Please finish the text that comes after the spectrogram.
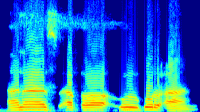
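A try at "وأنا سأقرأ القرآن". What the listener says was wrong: Nah, nampaknya antum tidak menyukai huruf waw ya? Dari tadi di skip mulu soalnya.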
